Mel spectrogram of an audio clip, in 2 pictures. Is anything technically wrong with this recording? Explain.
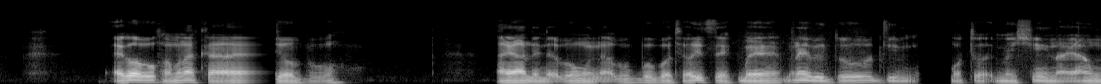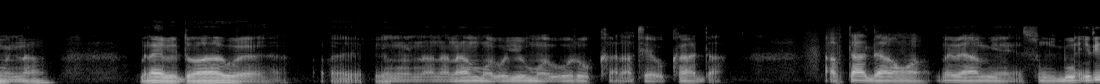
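Yes. The speech has two gaps, at 2.35 to 2.77 s and at 9.17 to 9.53 s. Each is likely a long network dropout. About 0.4 s and 0.34 s of audio never arrived. The receiver stretched the last sound into a fading buzz. The second gap ends in near silence before the speech resumes.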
